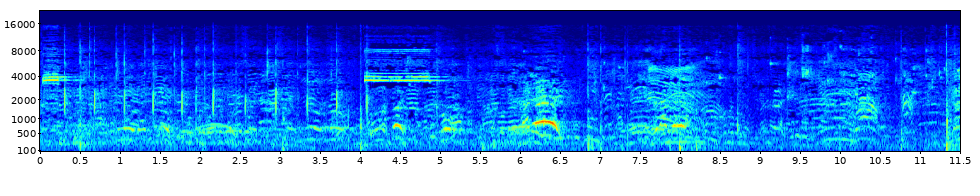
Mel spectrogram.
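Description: A crowd of onlookers cheers and shouts.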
